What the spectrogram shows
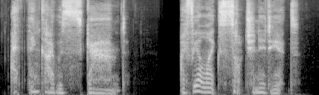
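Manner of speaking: secretive, conspiratorial, hushed whisper. Reading a story where a character confides at dinner: conspiratorial whisper. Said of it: "in a conspiratorial whisper".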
